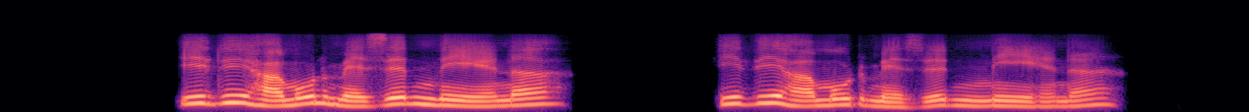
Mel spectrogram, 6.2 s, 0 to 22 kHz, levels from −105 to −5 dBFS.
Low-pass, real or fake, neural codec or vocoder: 7.2 kHz; fake; codec, 16 kHz, 0.7 kbps, FocalCodec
